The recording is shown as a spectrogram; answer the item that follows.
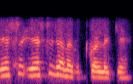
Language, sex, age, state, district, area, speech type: Kannada, male, 45-60, Karnataka, Udupi, rural, conversation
